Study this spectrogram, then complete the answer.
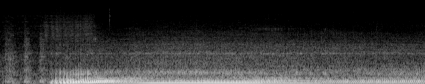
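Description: Honda K24 engine swapped into a Mazda FD RX7 cranks and fires up, then revs briefly and settles into a steady, fairly quiet idle, close by.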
